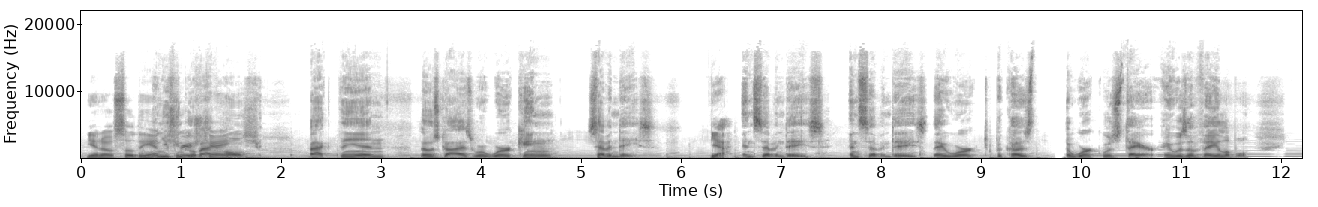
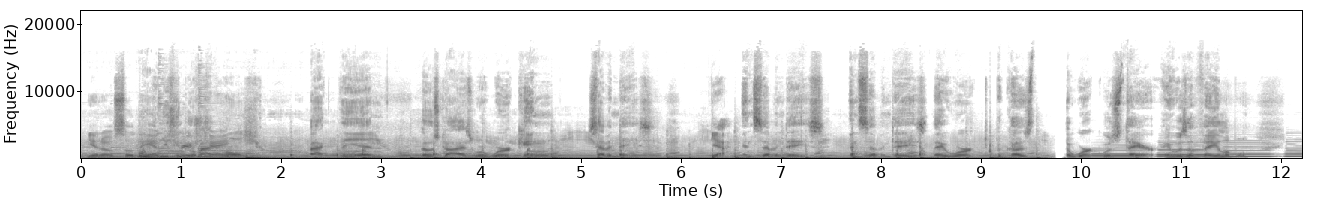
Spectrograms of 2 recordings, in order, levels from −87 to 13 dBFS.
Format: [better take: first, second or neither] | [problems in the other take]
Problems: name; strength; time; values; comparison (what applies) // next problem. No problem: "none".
first | background music; loud; throughout; 2 dB below the speech; faint in the first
